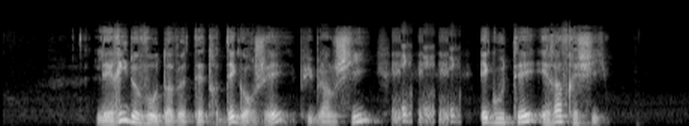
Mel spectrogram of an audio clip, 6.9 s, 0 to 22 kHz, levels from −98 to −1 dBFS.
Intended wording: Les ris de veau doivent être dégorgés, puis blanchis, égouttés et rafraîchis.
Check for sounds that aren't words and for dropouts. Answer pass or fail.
fail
